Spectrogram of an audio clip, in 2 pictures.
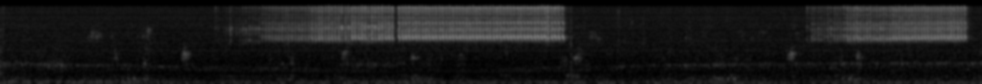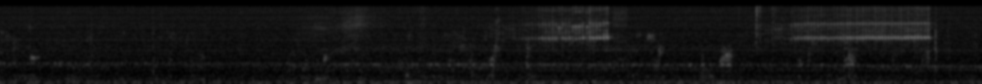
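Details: Kuchiki cricket singing in loud bursts of dense, buzzy high-pitched trills lasting about three seconds and one and a half seconds, then shorter fainter bursts, separated by quiet gaps with low background hum.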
